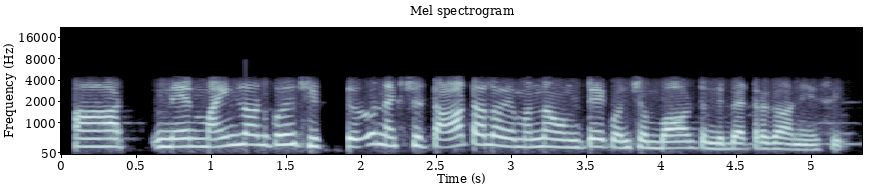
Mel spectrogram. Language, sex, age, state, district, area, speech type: Telugu, female, 30-45, Andhra Pradesh, Sri Balaji, rural, conversation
